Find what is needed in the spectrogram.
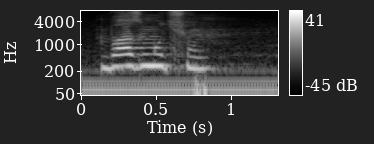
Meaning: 1. public, crowd, multitude, throng 2. great number, large quantity, multitude, host, swarm 3. set
- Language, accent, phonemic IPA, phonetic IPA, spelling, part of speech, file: Armenian, Eastern Armenian, /bɑzmuˈtʰjun/, [bɑzmut͡sʰjún], բազմություն, noun, Hy-բազմություն.ogg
